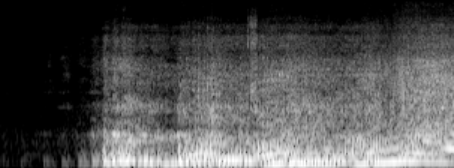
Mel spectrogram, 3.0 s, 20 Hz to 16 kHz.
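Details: Bajaj Discover 135 motorcycle being serviced for black spark plug, high fuel use and sound problem, carburetor sound checked: engine catches and runs steadily, revving up and back cleanly with an even single-cylinder beat, no knocks or rattles; running healthy.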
